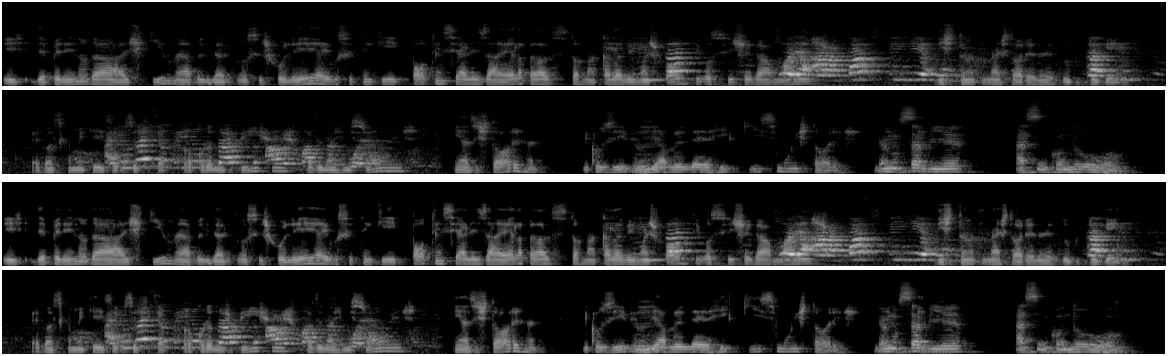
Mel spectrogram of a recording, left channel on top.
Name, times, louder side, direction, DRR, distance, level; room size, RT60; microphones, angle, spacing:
voice 1, 0.0-8.3 9.3-11.3 11.9-15.8 16.2-17.0 17.4-21.1, right 2 dB, 40° right, 11 dB, 0.7 m, -34 dB
sound 1, 6.0-7.0 7.4-7.5 7.8-9.8 10.1-10.2 10.8-11.6 12.3-15.5 15.8-15.9, right 2 dB, 5° right, 1.1 m, -29 dB
voice 2, 20.4-21.3 21.8-22.9, right 1 dB, 75° right, 0 dB, 1.6 m, -32 dB
9.0 x 4.7 x 4.0 m, 0.34 s
head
